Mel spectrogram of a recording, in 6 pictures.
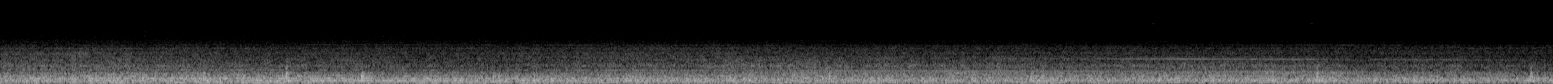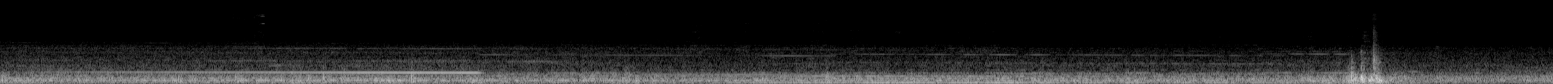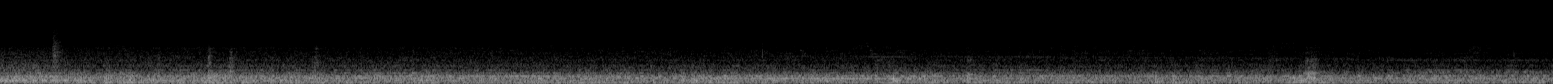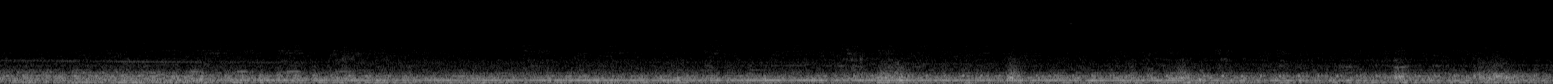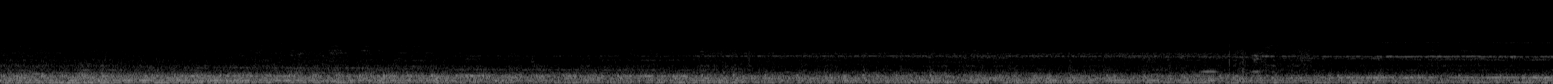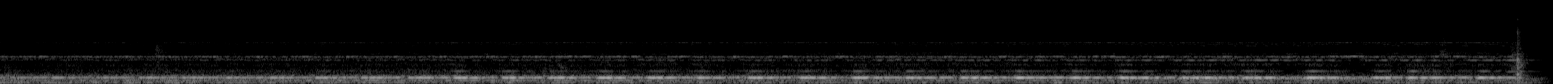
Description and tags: Train slow braking 01
The train type is Škoda InterPanter. This track is recorded between station Podivín and Břeclav.
braking, train, wheels, train-brake, train-braking, creak, locomotive, rail, rail-way, rail-road, railway, electric-train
